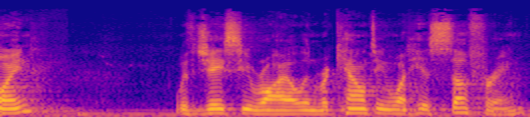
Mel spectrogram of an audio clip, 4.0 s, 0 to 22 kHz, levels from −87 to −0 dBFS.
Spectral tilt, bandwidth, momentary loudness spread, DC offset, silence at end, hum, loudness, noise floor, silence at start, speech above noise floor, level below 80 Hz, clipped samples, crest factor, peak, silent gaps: -4 dB/octave; 15 kHz; 11 LU; under 0.1%; 0.05 s; none; -20 LUFS; -43 dBFS; 0 s; 23 dB; -48 dBFS; under 0.1%; 18 dB; -2 dBFS; none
